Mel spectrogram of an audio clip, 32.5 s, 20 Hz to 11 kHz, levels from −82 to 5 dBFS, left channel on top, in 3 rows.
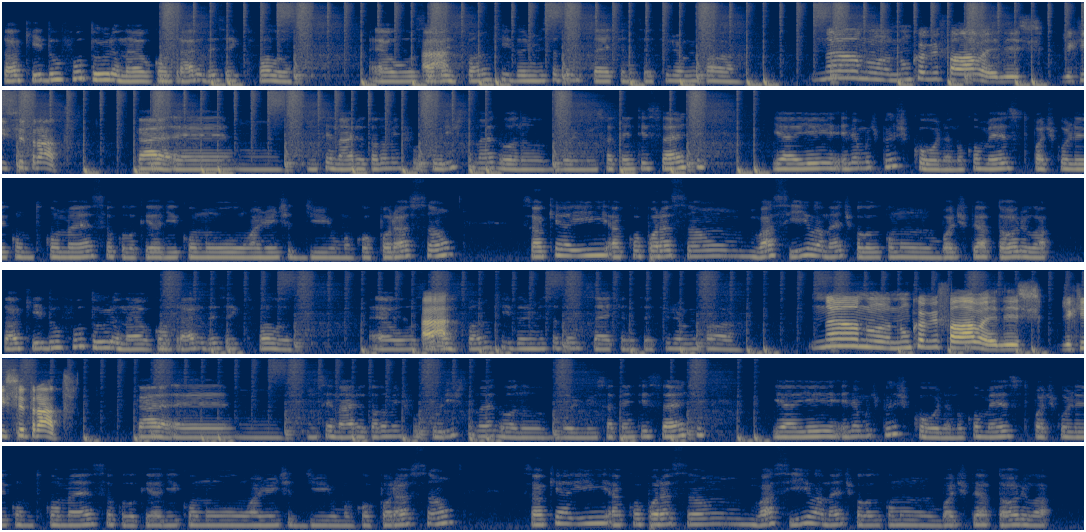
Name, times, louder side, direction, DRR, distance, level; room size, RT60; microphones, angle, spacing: voice 1, 0.0-2.9 3.7-7.4 12.2-17.8 18.5-26.2 26.9-32.1, left 3 dB, 50° left, 1.1 m, -35 dB
sound 1, 1.5-15.8 16.3-17.2 17.5-18.5, left 7 dB, 80° left, 0.5 m, -39 dB
voice 2, 8.1-11.5, right 8 dB, 65° right, 0.3 m, -26 dB
3.1 x 2.5 x 2.6 m
head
